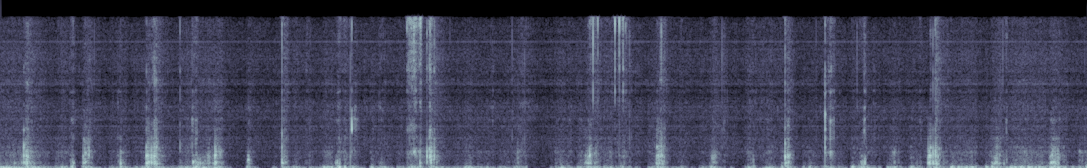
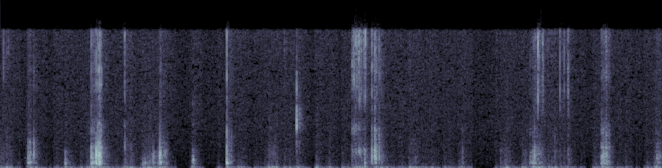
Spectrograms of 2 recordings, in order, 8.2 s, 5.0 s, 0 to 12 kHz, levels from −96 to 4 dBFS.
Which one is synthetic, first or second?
first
